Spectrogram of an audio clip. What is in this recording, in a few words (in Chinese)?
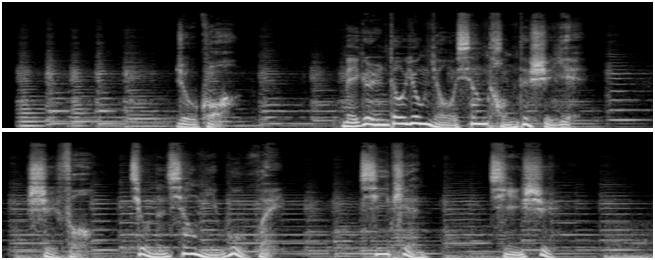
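男 专题（磁性韵味）; 科技; 如果科技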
